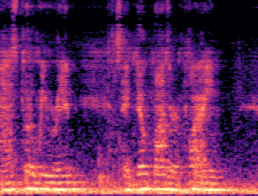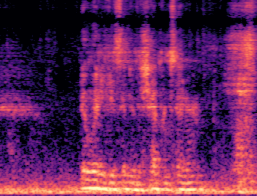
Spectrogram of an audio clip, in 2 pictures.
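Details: Adult woman after stroke with left vocal fold paralysis and one working fold; the folds do not seal, so she takes breaths while talking. She also has swallowing loss and left facial paralysis. Dysphonia from unilateral vocal fold paralysis.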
